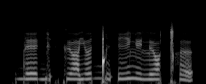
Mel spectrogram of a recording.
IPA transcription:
d e ɡ i ʔ kʲ ɔ ɐ̯ j ɘ ɡ͡ǃ i ʔ i lʲ ɘ lʲ ɔ ǀʰ ɘ

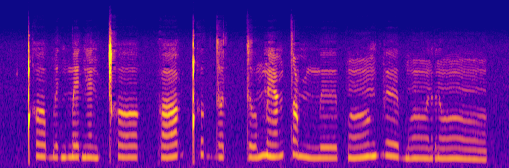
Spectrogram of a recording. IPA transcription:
ǃʰ ɔ b ɛ ɡ m ɛ ɡ ɛ̃ ɡ ǀʰ ɔː kː ɒː ɡ ǃʰ o ɡ d ɔ tː o m ɛ̃ ɡ tˤ ɪ mː øː p õː ɡ b øː b õː r õː

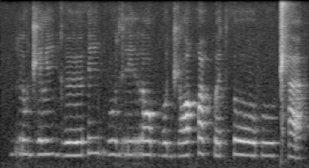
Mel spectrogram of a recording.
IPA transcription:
b r u d͡ʒ ɪ l iː ɡʱ øː θ iː bʱ uː d r i r ɔ bʱ o d͡ʒ ɔ q u k͡p ə t θ oː f uː ǁʰ a

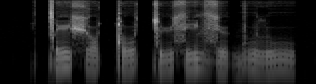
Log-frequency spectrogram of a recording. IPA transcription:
ǀ e˧˥˧ ʃ ɔ˧˩ ǃ o˨˥ ǀ y˨˥ s i˧˥˧ lʲ z ø˧˩ ɡ u˧˥˧ l u˧˥˧

